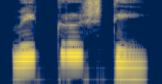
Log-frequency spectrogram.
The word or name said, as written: ವಿಕ್ರುಷ್ಟ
